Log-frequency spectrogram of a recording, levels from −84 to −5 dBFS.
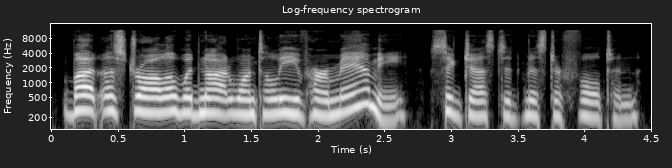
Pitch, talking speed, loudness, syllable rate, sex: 230 Hz, 160 wpm, -18 LUFS, 4.7 syllables/s, female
